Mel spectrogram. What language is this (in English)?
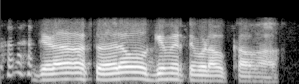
Punjabi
